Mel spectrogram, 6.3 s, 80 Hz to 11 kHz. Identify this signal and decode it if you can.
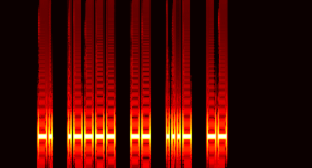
Morse code, heard as a keyed tone, about 21 wpm, spaced as for 16 wpm, 700 Hz. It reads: N1MVM
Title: USA Call Signs - 2x Character Spacing - 22wpm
